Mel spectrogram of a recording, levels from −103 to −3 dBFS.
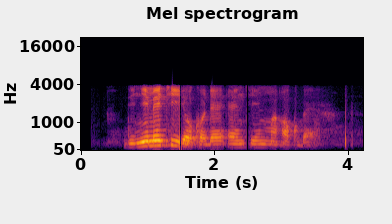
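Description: Across the whole clip the speech runs through a Bluetooth CVSD headset codec, the narrowband link that sends one bit per sample to say whether the waveform steps up or down, with a step size that adapts as it goes. The line band runs from about 150 Hz to 3.6 kHz, so the sound is thin and boxy. The codec damage is plainly audible: a granular hiss sits under the speech, sibilants come out scratchy, and loud bright passages distort where the steps can't keep up. The character fits a 64 kbps CVSD stream.

At 1.47 s, just before "kode en", there is unconcealed Bluetooth headset packet loss. Audio packets between headset and phone went missing and nothing was patched in, leaving about 30 ms of gap inside a 1.47 to 1.53 s window. That amount fits several packets of a few milliseconds each. The hole has hard edges, so the speech chops abruptly and can click.

The same fault recurs at 2.47 to 2.53 s, between "kode en" and "ma ok", with another 30 ms dropout and the same abrupt, chopped break.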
